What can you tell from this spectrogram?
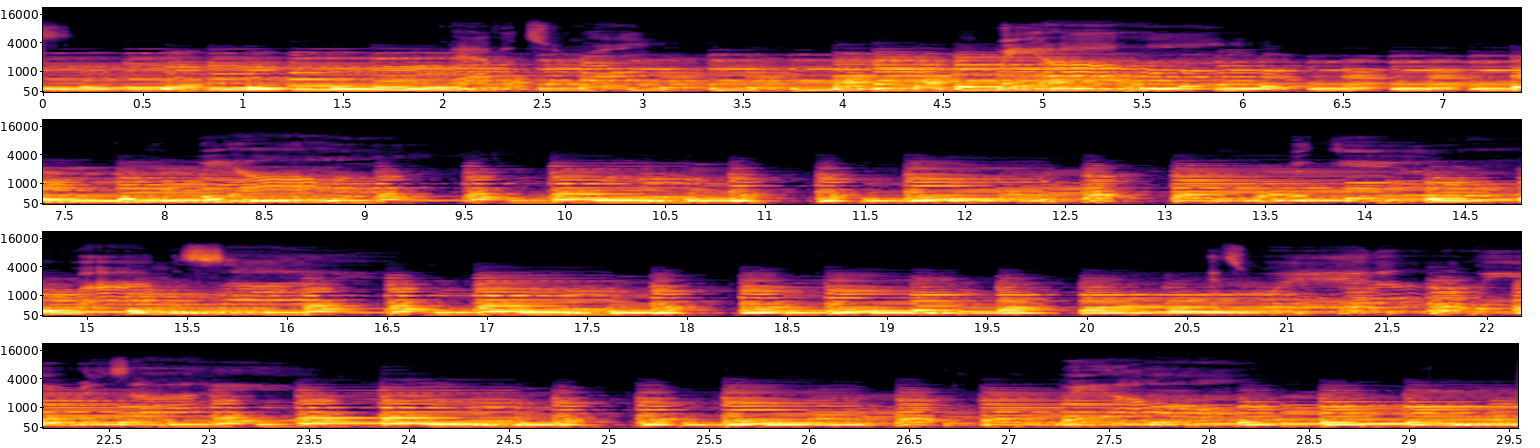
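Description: A song with keyboard accompaniment and a singing voice.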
